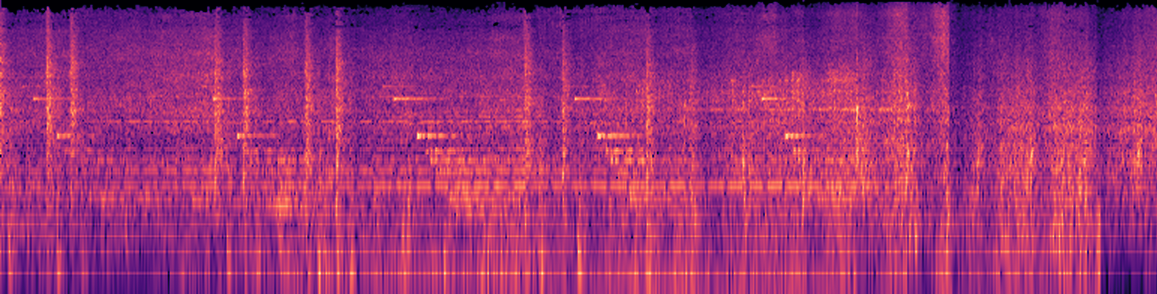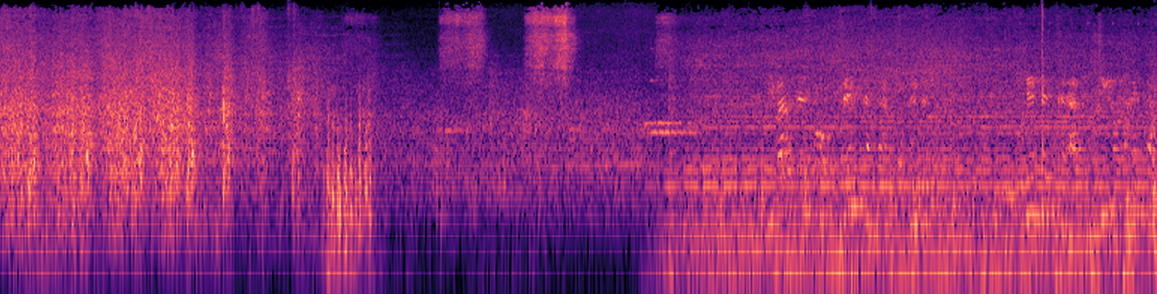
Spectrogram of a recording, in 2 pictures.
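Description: Trains at a station platform. First a local train moves off with a steady tone and wheel clicks over the rail joints. Then a Kintetsu limited express passes through at speed, a loud rush with the clatter of its wheels over the rail joints, lasting several seconds in the middle; near the end another train draws in with steady tones.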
